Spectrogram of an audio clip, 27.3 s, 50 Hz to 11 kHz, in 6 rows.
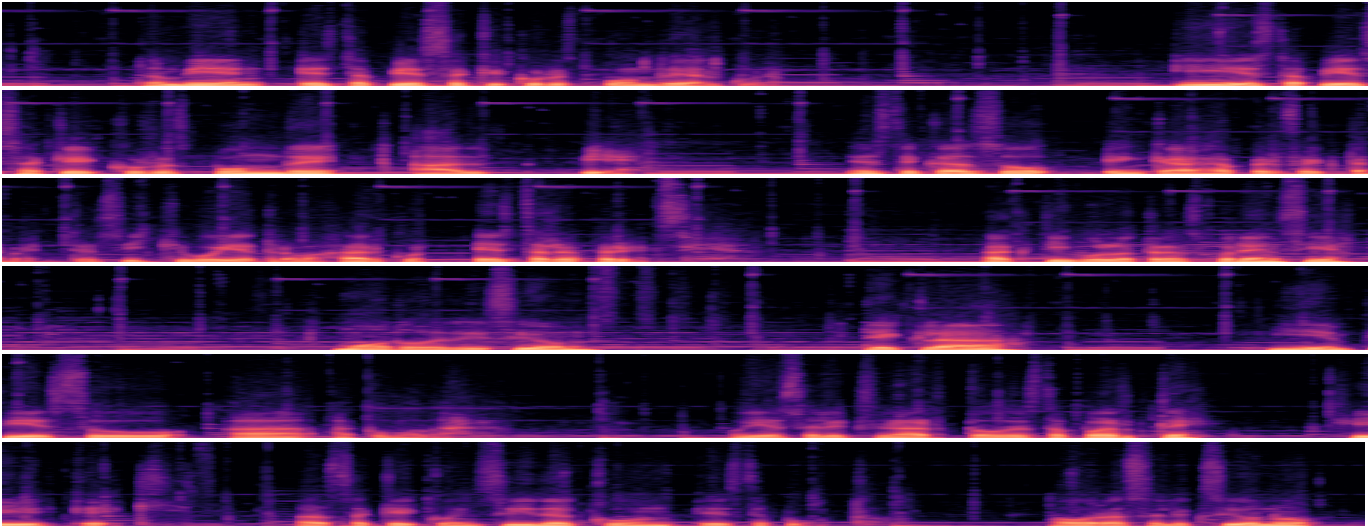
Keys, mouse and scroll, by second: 1.5 g, 5.7 g, 12.2 alt+z, 14.8 Tab, 16.5 a, 22.6 g.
